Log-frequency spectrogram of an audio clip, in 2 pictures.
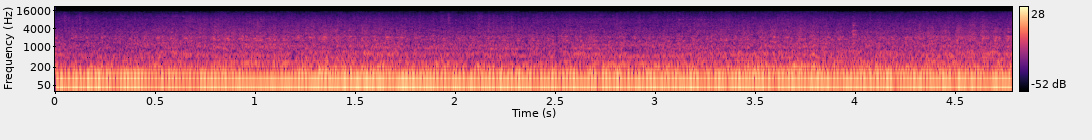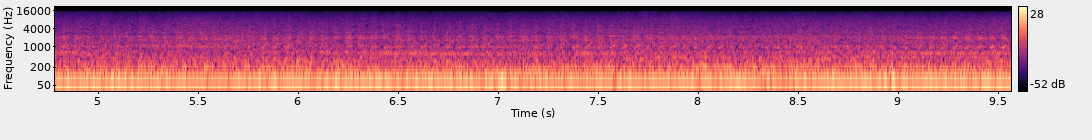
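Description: The four-cylinder flathead (Go-Devil) engine of a 1948 Willys CJ2A/M38 jeep running steadily as the jeep drives slowly off-road over dirt and gravel, its pitch shifting slightly midway.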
